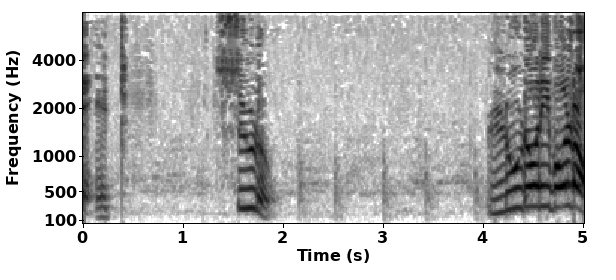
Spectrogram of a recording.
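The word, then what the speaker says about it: pseudo: अब पी से, अब सर पी से शुरू, तो ये तो पीडो फोर्स हो गया। पी साइलेंट है इसमें, पी साइलेंट है ना, तो एस से बोलेंगे सूडो फोर्स, लेकिन लगेंगे पी से,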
